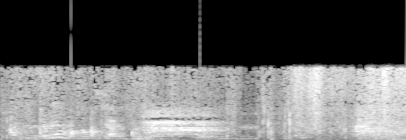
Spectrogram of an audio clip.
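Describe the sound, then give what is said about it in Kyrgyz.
Patron, a famous ten-year-old Central Asian ambler horse, whinnies and snorts in a string of loud, harsh calls with a brief high, tonal stretch in the middle. “Орто Азия боюнча алдына бир да жоргону чыгарбаган айтылуу патрон жоргосунун үнү.”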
